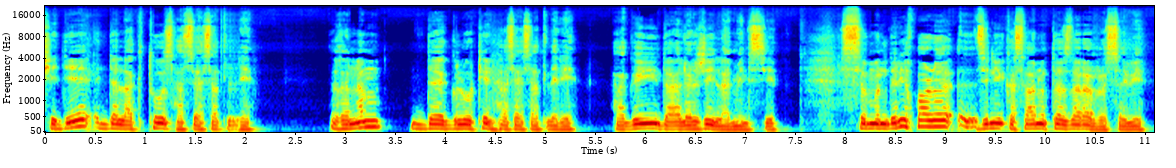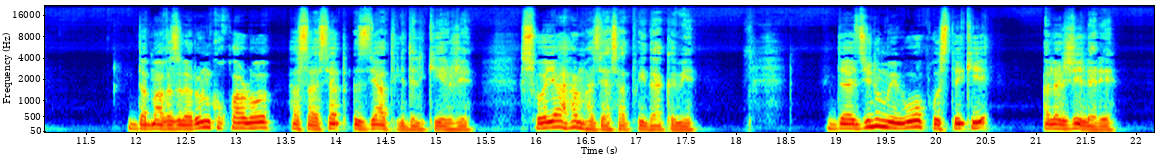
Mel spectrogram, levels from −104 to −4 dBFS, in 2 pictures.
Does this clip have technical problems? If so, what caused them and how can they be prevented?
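Yes. AAC frame loss with concealment occurs at 1.84 to 1.96 s and 9.23 to 9.34 s. Each gap lasts about 85 ms, consistent with two lost frames that the decoder rebuilt from the last good spectrum. Unlike a dropout, these sound smeared and phasey, not silent. Error correction or retransmission on the stream prevents this.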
